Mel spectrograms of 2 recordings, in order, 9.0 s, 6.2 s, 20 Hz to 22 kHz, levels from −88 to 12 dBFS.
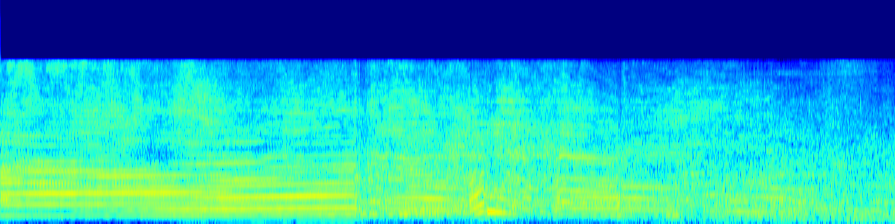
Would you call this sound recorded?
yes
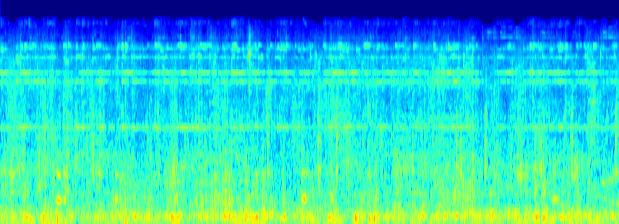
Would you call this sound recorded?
yes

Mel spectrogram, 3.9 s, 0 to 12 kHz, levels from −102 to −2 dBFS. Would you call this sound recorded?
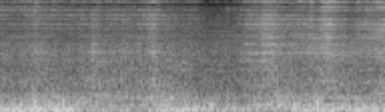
yes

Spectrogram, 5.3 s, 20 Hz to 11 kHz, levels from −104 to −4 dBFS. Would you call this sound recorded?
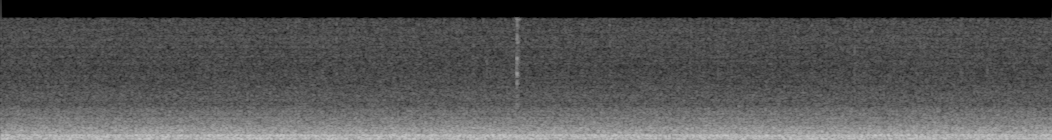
yes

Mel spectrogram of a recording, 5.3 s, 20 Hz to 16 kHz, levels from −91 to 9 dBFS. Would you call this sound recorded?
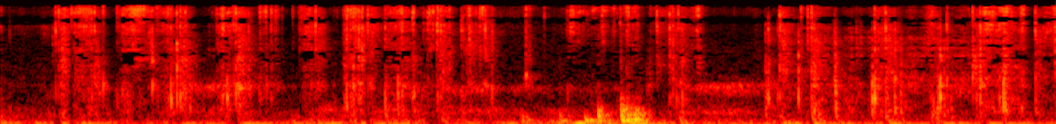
yes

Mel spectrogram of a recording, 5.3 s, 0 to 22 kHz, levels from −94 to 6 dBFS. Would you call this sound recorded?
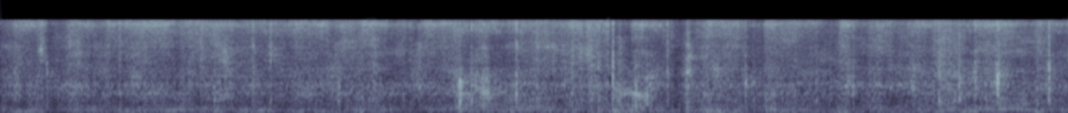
no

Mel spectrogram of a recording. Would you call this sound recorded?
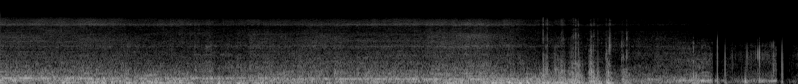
no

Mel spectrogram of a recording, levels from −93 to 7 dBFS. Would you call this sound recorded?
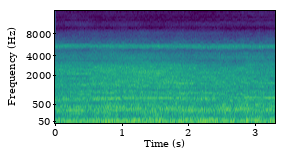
no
